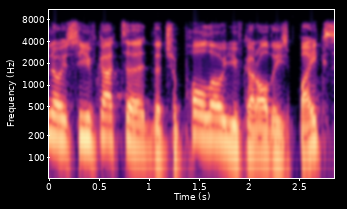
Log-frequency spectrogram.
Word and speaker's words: Chipolo: I don't see them getting in on it, but, you know, Chipolo will be on it. Am I saying that right? – No. Here, this is how you say it. Chipolo.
